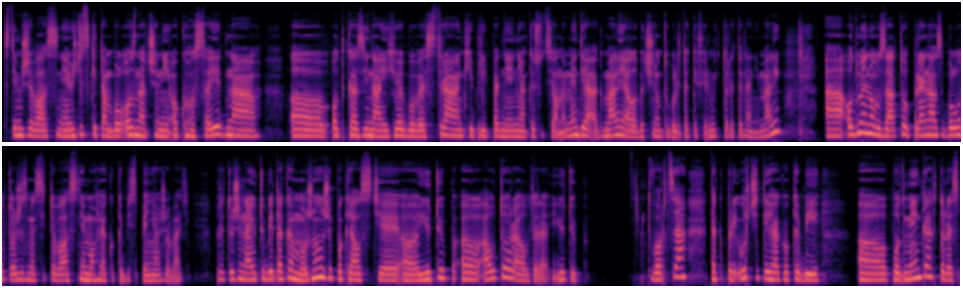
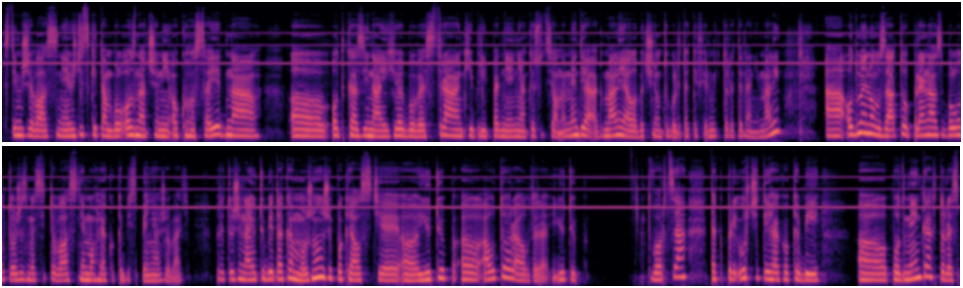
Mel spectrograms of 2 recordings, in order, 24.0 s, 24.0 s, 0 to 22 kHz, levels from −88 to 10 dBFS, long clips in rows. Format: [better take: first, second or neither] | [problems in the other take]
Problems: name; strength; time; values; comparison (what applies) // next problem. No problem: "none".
first | high-pitched whine; noticeable; throughout; 3.5 kHz, 10 dB below the speech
